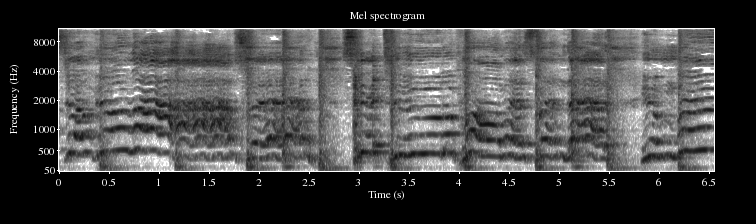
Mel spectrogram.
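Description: A woman singing a blues song live with a small band: electric bass and electric guitar behind her and a steady percussion beat of about three hits a second. She holds long sung notes.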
